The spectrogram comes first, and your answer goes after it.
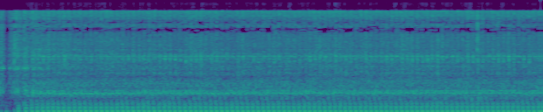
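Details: Honda Beat FI scooter after replacing the CVT slider pieces to cure side-case (belt drive) noise when decelerating: even, steady single-cylinder putter with no clatter or scraping; normal idle.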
